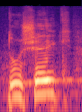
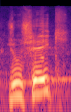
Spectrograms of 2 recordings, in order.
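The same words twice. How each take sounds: The two takes are said the same way.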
